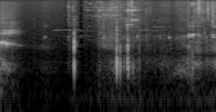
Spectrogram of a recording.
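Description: A few faint clicks as the winch cable's hook is worked through a tight hole in the megatree topper: one short click, then two close together a moment later.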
